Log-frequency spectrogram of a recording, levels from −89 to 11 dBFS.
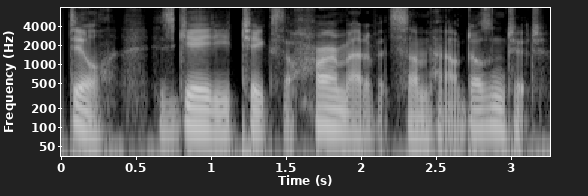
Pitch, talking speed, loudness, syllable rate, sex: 90 Hz, 220 wpm, -20 LUFS, 5.5 syllables/s, male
